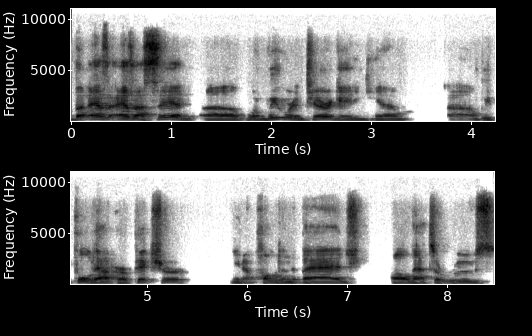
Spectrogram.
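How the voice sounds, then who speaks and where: A man's somewhat breathy, dark, mellow voice at a medium pitch, with a moderate pace, ordinary pitch variation and a quiet background. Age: 60s. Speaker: retired special agent, investigator. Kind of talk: interview, casual storytelling. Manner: halting, many fillers.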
